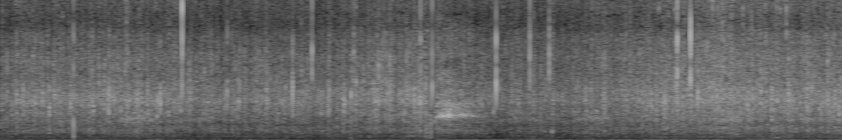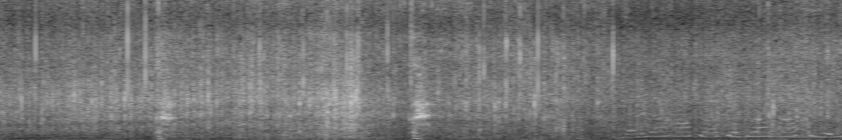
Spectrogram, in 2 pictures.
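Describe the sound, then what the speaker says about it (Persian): Heavy rain pours down continuously in a dense hiss with scattered drip and splash hits, while people talk faintly under it. "خیلی بارون شدیدی گرفته."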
